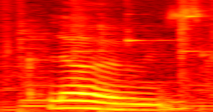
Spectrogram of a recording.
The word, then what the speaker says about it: clothes: this word castle castle e s here is pronounced as Z and not is as in pieces clothes clothes next word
